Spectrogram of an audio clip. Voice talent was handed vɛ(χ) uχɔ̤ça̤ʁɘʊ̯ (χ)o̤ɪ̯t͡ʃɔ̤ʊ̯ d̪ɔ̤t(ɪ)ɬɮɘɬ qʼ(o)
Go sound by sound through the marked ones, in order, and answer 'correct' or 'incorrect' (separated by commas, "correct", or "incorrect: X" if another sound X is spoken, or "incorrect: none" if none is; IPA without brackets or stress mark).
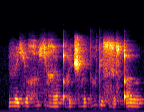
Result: incorrect: ç, incorrect: qʼ, incorrect: i, correct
